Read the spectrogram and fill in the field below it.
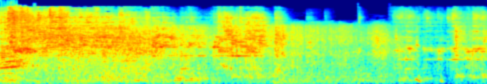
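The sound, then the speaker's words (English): A long, loud cascade of junk crashing down from a closet opened while looking for a blazer, a dense clattering and banging of objects tumbling and smashing for several seconds before trailing off in scattered knocks. “Looks like everything but your blazer was in there.”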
